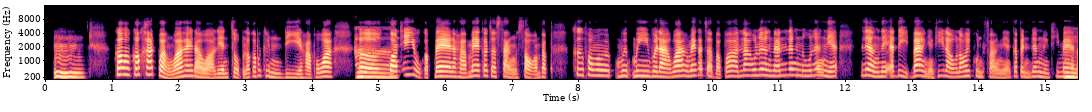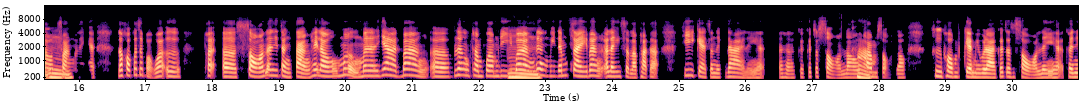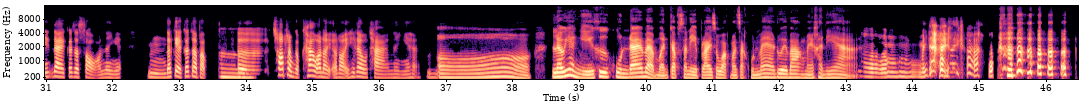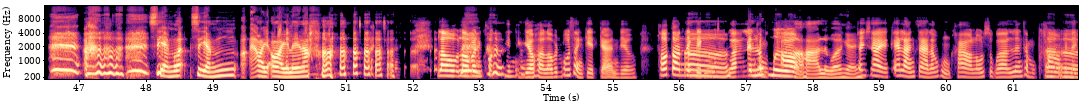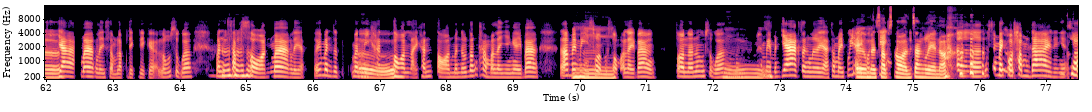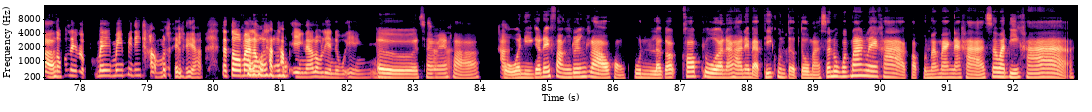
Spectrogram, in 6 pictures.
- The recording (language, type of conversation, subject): Thai, podcast, คุณเติบโตมาในครอบครัวแบบไหน?
- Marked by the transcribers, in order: drawn out: "อ๋อ"; other noise; laughing while speaking: "ไม่ได้เลยค่ะ"; laugh; laugh; laughing while speaking: "เออ ใช่ ใช่ ๆ"; laughing while speaking: "คะ"; laugh; chuckle; chuckle; chuckle; laughing while speaking: "ทำอะไรเลยอะ"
